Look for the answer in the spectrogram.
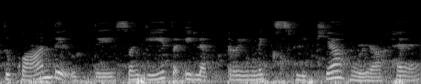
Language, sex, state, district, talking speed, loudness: Punjabi, female, Punjab, Pathankot, 115 wpm, -18 LUFS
